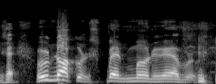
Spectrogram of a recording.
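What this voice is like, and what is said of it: Put-on Southern Bayou-style accent. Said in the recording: “I don't know what accent I'm doing, but I'm mad ... Sounds like from the Bayou. ... It's just a blend of my East Coast rubbish, like my bias against the South”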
